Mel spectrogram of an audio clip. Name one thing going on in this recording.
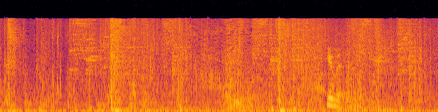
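Weapons strike with sharp thuds and cracks.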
